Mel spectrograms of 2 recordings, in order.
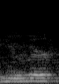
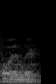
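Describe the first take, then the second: First: The name is said the way it is spelled. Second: The name is said unlike its spelling. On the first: The speaker calls it wrong. "I read it and I see Euler, and it's not pronounced like that" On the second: The speaker calls it right. "It's Euler"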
